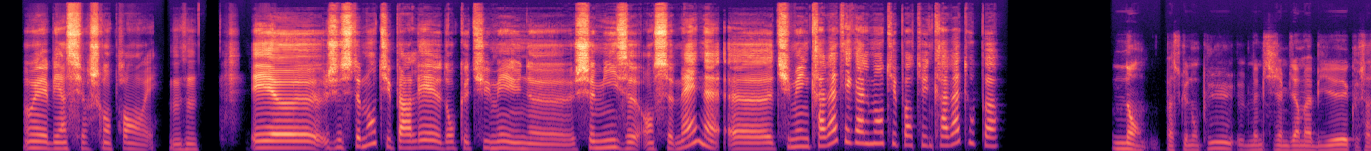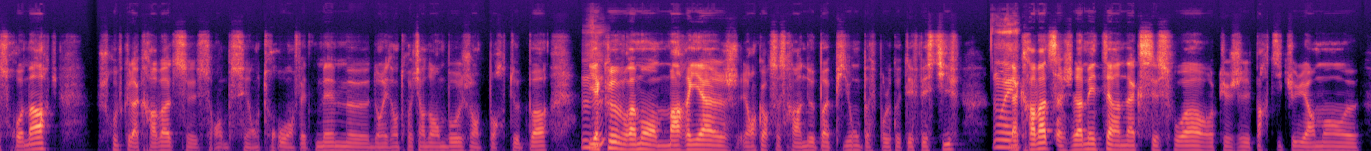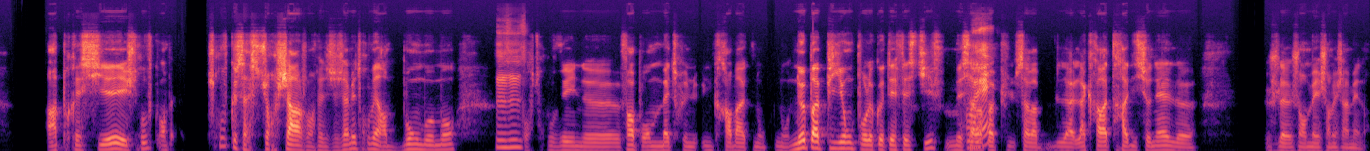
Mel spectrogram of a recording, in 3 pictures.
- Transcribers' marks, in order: none
- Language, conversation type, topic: French, podcast, Comment trouves-tu l’inspiration pour t’habiller chaque matin ?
